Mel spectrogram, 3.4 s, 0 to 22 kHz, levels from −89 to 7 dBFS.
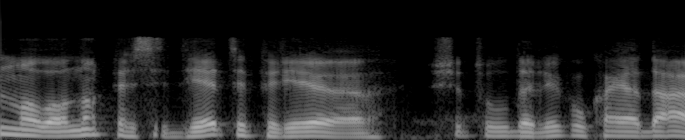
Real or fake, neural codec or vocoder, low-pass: fake; codec, 16 kHz, 0.8 kbps, ZipCodec; 7.2 kHz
